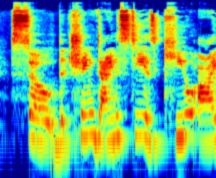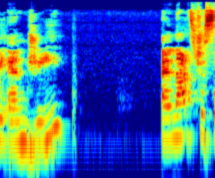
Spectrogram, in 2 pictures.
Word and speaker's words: Qing: I also want to say, by the way, just as a qualifier, everything here is not pronounced how it's spelled. So the Qing dynasty is Qing.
